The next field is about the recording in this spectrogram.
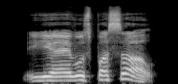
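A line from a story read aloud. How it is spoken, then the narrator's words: Roar. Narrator (Russian): взревел Алекс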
